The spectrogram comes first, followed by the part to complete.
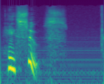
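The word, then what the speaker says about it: Jesús: spelled the same way we spell Jesus, but pronounced Jesus.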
